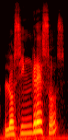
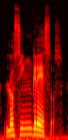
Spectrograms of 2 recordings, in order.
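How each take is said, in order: First: "Los ingresos" slow and higher, peak on "ingresos"; stress on ingresos. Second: "los ingresos" said slowly, weight on "los"; stress on los. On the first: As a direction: lift and hold "ingresos" in "Los ingresos". (acento agudo en "ingresos", despacio) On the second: (acento en "los", despacio) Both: Shown as a demonstration. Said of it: "teacher repeats phrase, stress shift".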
